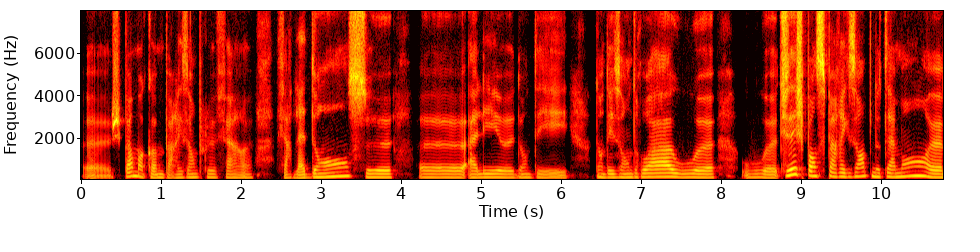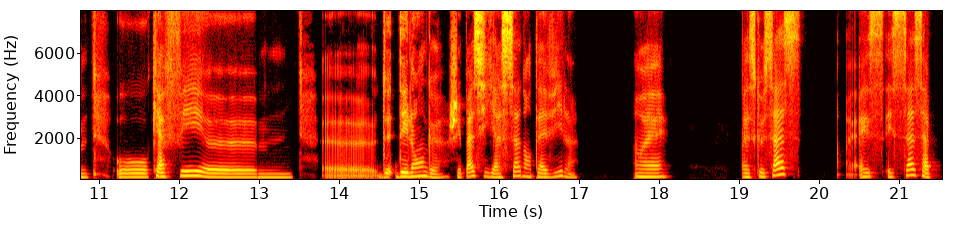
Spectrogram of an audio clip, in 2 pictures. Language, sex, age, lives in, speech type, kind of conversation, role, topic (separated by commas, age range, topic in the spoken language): French, female, 45-49, France, conversation, advice, advisor, Comment vous êtes-vous adapté(e) à votre déménagement dans une nouvelle ville, et pourquoi est-il difficile d’y créer un réseau social ?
